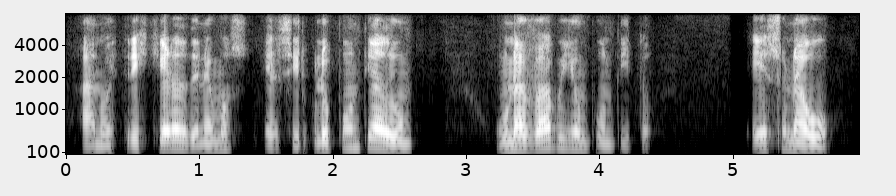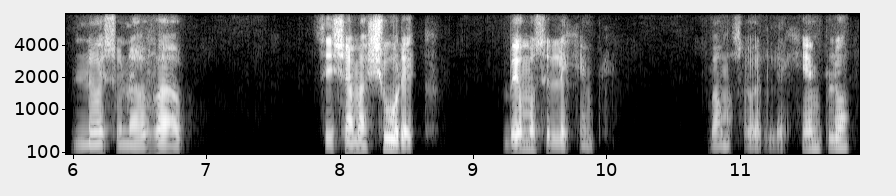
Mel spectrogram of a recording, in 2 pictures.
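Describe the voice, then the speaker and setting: A man's voice: fairly high pitch, expressive, normal speed, pauses often, a little mellow, no room sound. A man teaching a recorded Hebrew lesson, explaining patiently, repeating key points and correcting himself as he goes. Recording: dull lo-fi dry recording.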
